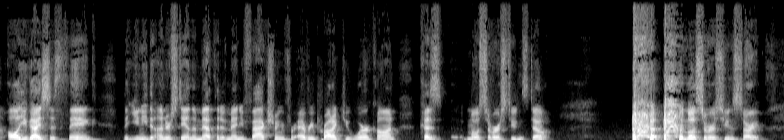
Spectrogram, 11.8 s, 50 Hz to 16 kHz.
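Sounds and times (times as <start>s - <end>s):
speech: 0.1s - 8.3s, 9.5s - 11.5s
person coughing: 9.5s - 10.4s
throat clearing: 9.5s - 10.4s.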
